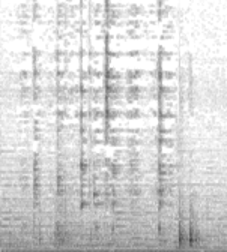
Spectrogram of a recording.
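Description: Several light metallic clinks and taps on steel, the loudest few close together near the end, over steady background music.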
